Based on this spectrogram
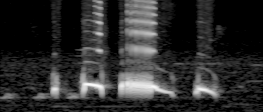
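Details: Female spotted dove call meant to make reluctant males coo: a quick introductory note, a clear steady coo, a long burred coo that drops at the end, and one short final coo.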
